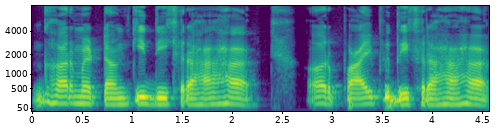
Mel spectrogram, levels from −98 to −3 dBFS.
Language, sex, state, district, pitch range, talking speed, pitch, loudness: Hindi, male, Jharkhand, Palamu, 125-140 Hz, 145 wpm, 130 Hz, -16 LUFS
